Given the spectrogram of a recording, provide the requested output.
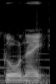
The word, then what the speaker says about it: Skåne: I have checked Skåne is the correct pronunciation as well, so there we are.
